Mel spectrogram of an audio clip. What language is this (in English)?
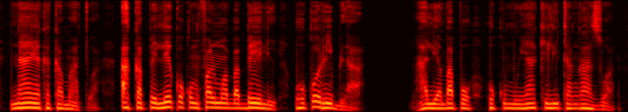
Swahili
